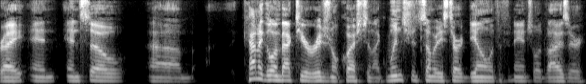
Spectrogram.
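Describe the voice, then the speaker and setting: A man with a Midwestern American accent speaks at a very fast pace and a medium pitch, with fairly even intonation. The recording is very clean, with a silent background. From Indiana, Kokomo. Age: 30s. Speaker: financial advisor. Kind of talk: casual podcast interview.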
